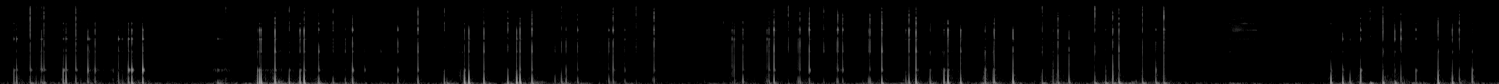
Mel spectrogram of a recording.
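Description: Long nails tap and scratch along a smooth white plastic rolling pin, producing dense bursts of sharp, dry clicks and scrapes with almost no ring. The taps cluster in uneven rapid runs separated by brief quiet gaps, with a bright crisp edge over a soft low thump.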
